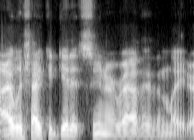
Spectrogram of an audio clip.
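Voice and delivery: ordinary delivery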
